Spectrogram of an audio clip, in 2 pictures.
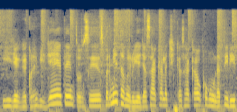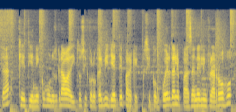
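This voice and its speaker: A woman's voice: lowish voice, fairly quick, hardly any pauses, dark tone, soft background music. A middle-aged woman with a Colombian Spanish accent, a guest in an interview, telling her own story vividly and acting out the voices of the people in it. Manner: vivid storyteller who acts out the voices of others. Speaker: guest, lottery winner.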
